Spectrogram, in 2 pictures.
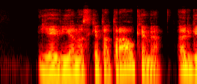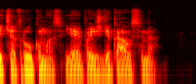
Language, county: Lithuanian, Kaunas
